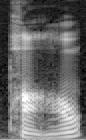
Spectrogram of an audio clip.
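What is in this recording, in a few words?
"pao3", Mandarin Chinese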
